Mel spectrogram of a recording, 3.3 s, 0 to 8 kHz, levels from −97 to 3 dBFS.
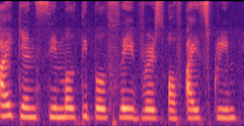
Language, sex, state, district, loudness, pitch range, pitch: English, female, Nagaland, Kohima, -19 LUFS, 200-220 Hz, 215 Hz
